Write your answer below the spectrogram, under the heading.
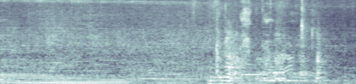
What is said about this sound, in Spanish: Bueno, una disculpa, pasó un pinche helicóptero muy, muy... seguramente lo están escuchando.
